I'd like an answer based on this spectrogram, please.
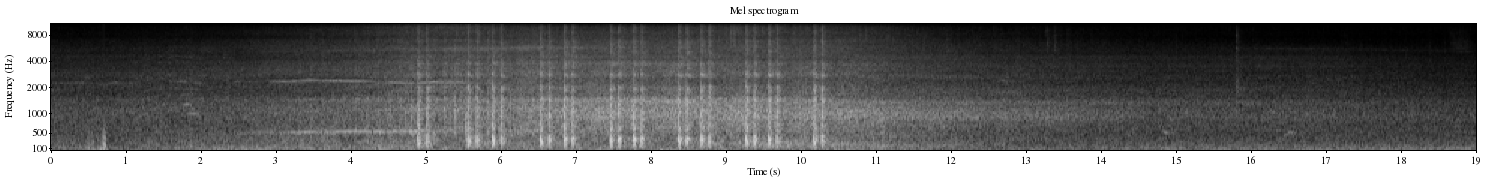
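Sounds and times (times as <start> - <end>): train rolling rumble: 0.0 - 19.0
wheels clacking over rail joints: 4.5 - 10.5.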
